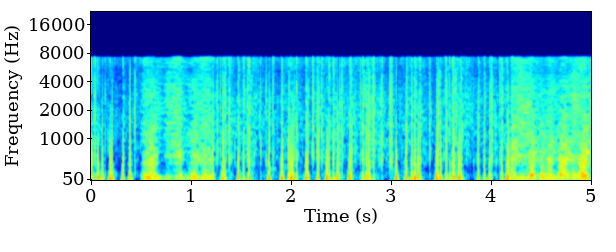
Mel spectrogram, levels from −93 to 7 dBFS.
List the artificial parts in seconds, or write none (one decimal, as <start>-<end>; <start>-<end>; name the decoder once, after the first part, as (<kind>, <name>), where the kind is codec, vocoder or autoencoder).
0.5-1.2 (vocoder, HiFi-GAN); 4.2-5.0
